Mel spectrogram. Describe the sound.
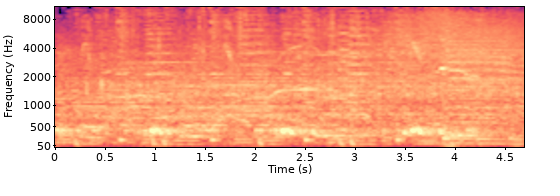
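Pigeon cooing in Piazza San Marco, Venice: a few soft, low coos rise out of a steady background murmur of outdoor noise.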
